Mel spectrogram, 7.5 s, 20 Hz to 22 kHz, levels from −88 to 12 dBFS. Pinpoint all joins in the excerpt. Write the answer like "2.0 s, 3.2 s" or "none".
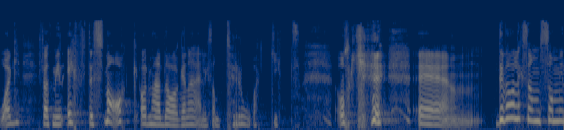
6.5 s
